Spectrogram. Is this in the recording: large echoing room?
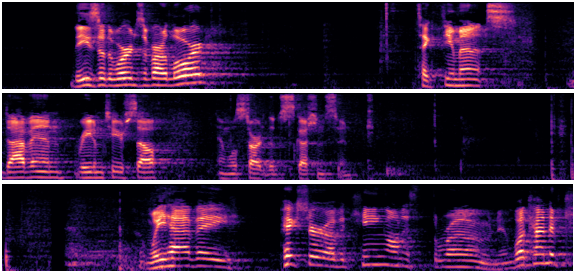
yes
